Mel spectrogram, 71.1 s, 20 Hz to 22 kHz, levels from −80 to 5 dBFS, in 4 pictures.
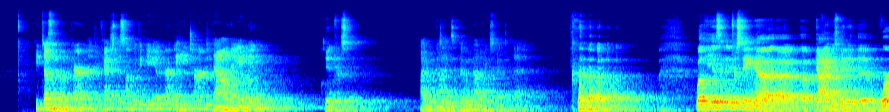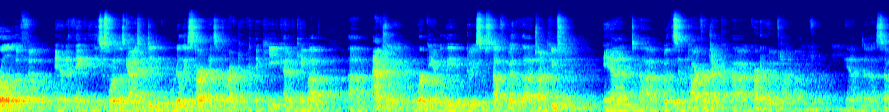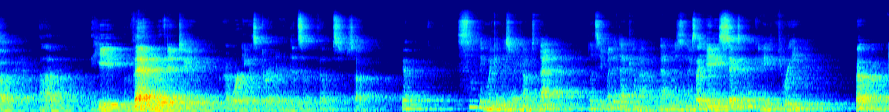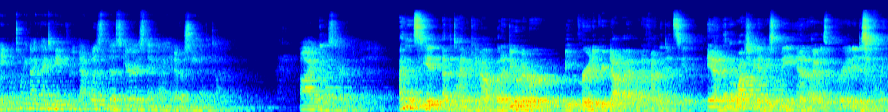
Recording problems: off-mic speech; far
room echo; noticeable; dies away in 2.4 s

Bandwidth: 14.5 kHz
